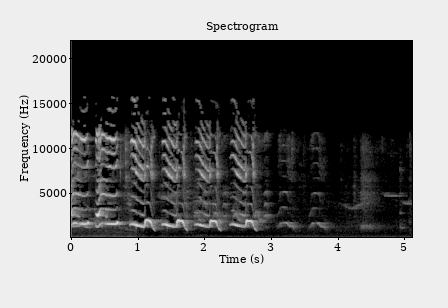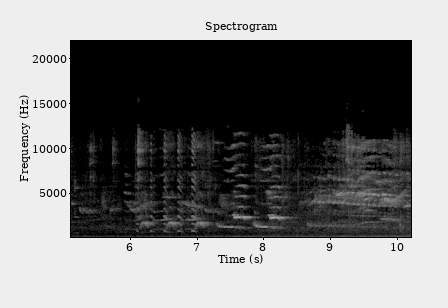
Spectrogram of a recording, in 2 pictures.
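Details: Black-throated laughingthrush singing while dancing: a loud burst of repeated rich whistles, each sliding up then dropping, roughly twice a second for three seconds, followed by quieter scattered chirps and short notes.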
